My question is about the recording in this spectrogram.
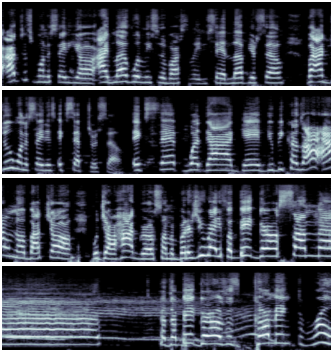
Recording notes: our celebration at Kiante's Lounge in Houston, Texas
